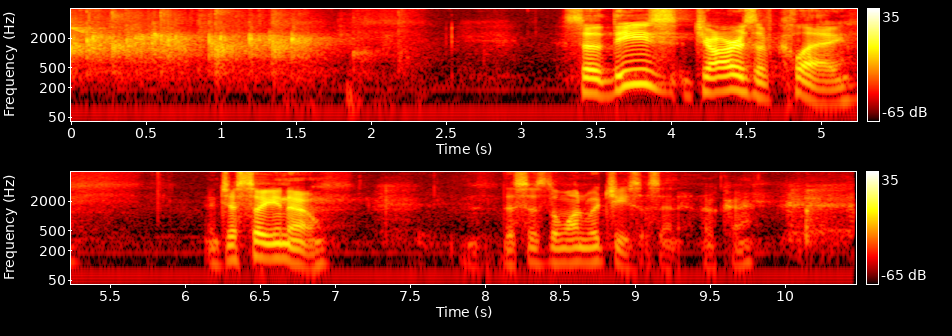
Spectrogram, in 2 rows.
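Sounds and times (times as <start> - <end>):
round of applause from a crowd: 0.0 - 2.0
speech: 3.4 - 5.3, 6.2 - 7.1, 8.2 - 9.8.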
